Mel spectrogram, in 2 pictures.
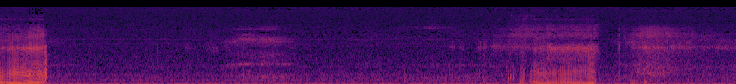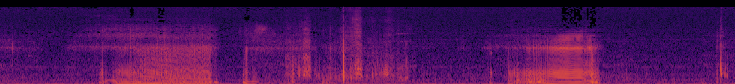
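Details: Comfortably sleeping pug with quiet, wheezy breathing broken by louder grating snores around the middle and a strong rattling snore near the end, in a quiet room.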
